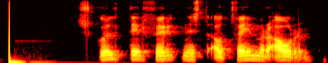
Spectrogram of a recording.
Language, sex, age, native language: Icelandic, male, 30-39, Icelandic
